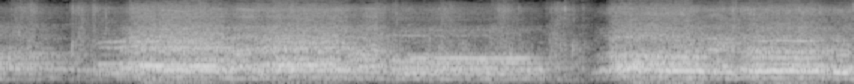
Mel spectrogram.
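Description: A man shouts forcefully into a microphone, heard loudly through a loudspeaker in an echoing room.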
